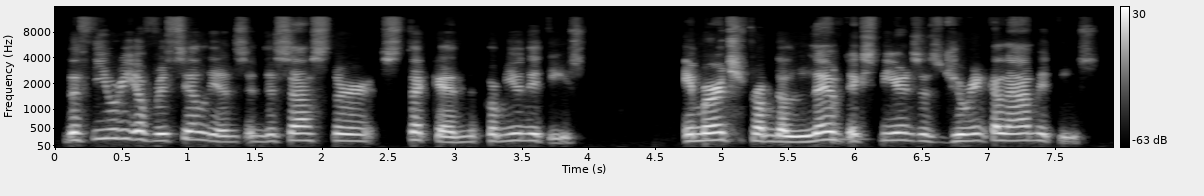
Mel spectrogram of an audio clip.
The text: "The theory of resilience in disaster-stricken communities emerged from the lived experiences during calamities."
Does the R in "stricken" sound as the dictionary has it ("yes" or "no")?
no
